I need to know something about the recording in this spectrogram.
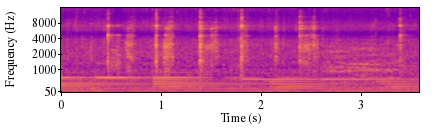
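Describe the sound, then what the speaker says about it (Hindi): Ginger garlic paste sizzles as it goes into a pan of onions frying for chicken biryani, with a steady hiss under repeated scraping and clinking stirs of a spoon against the pan. "अब हम इसमें अदरक और लहसुन का पेस्ट डाल देंगे"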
